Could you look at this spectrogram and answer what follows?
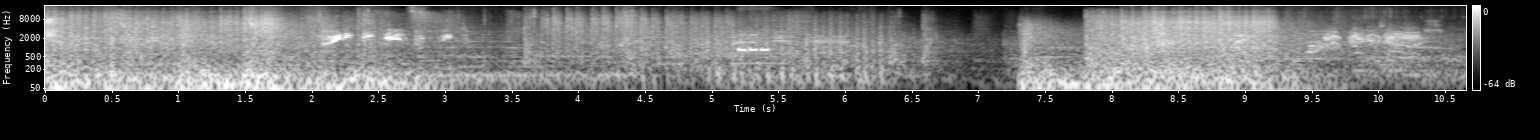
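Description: Artillery barrage in a Company of Heroes match, sustained rumbling booms and crackling impacts with a brief lull before the shelling resumes loud, while a commentator talks over it.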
